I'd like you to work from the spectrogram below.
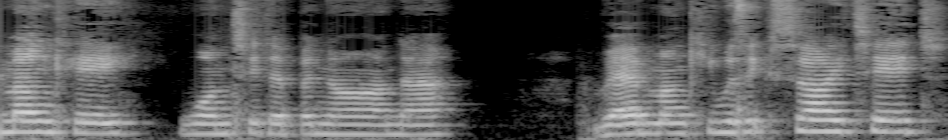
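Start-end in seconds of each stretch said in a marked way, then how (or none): none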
